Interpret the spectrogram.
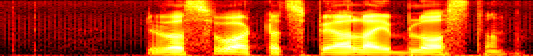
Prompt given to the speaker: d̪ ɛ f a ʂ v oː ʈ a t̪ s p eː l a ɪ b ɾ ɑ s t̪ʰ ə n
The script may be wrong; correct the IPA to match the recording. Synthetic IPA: d̪ ɛ v a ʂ v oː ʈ a t̪ s p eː l a ɪ b l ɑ s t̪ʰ ə n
